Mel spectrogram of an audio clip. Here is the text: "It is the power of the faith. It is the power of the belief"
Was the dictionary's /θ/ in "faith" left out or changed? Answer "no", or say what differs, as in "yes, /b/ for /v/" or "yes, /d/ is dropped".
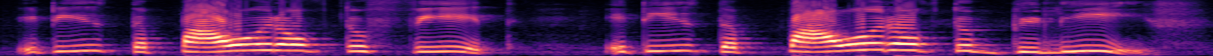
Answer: yes, /t/ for /θ/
